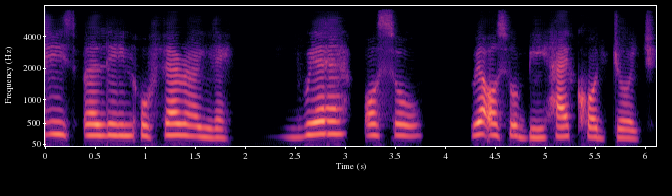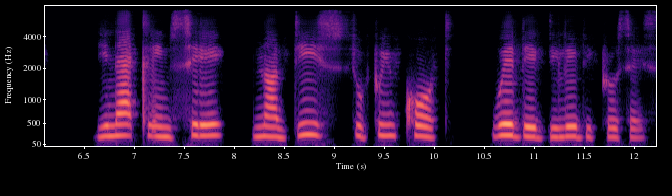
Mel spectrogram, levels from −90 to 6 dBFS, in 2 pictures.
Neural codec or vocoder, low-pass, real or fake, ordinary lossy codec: codec, 16 kHz, about 1 kbps, DyCAST, with the encoder's durations; 7.2 kHz; fake; none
